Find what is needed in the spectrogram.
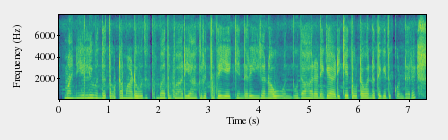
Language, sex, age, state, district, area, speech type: Kannada, female, 45-60, Karnataka, Tumkur, rural, spontaneous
